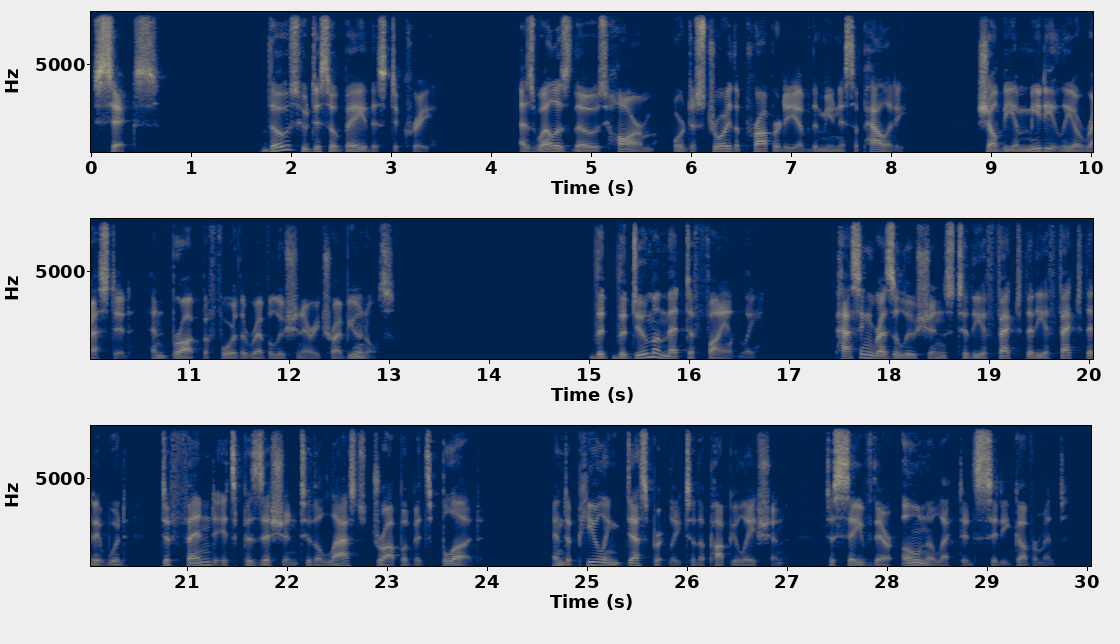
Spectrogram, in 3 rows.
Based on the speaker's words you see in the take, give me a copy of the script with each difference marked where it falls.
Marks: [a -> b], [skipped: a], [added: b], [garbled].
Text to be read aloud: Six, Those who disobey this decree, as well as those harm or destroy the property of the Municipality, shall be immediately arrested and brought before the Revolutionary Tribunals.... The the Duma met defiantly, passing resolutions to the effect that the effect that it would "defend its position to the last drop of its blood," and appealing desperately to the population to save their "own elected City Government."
Six, Those who disobey this decree, as well as those harm or destroy the property of the Municipality, shall be immediately arrested and brought before the Revolutionary Tribunals.... The the Duma met defiantly, passing resolutions to the effect that the effect that it would "defend its position to the last drop of its blood," and appealing desperately to the population to save their "own elected City Government."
